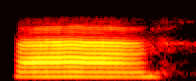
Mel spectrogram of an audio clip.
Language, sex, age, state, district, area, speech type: Maithili, female, 45-60, Bihar, Araria, rural, conversation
